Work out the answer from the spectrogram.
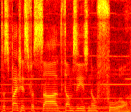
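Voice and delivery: ordinary delivery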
